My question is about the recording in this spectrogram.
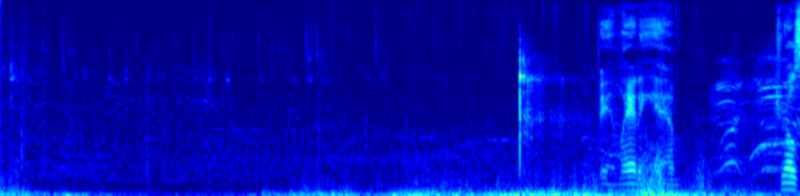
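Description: Wind rumbling on the microphone, with one sharp ping of a metal bat hitting the ball about five seconds in, then a short burst of voice.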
